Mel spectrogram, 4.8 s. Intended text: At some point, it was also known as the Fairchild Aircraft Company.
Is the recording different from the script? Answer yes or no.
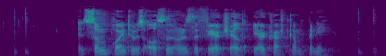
no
